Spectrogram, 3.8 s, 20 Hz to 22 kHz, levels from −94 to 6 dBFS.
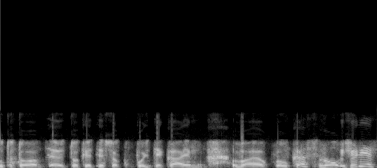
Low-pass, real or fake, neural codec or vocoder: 7.2 kHz; real; none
